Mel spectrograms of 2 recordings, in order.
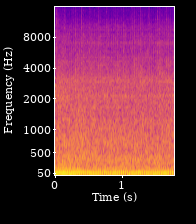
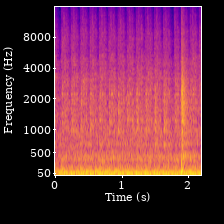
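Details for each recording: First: Bone-stock 1929 Ford Model A coupe, 40 hp four-cylinder, just fired up in neutral with a little timing advance: low, steady, even idle with strong fan wind, no misses or knocks. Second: Stock 1929 Ford Model A coupe, 40 hp four-cylinder, long-sat, first start on old gas with choke and hand throttle after sanding the plug wire straps: lumpy uneven beat with sharp pops, smoking; misfiring and backfiring.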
